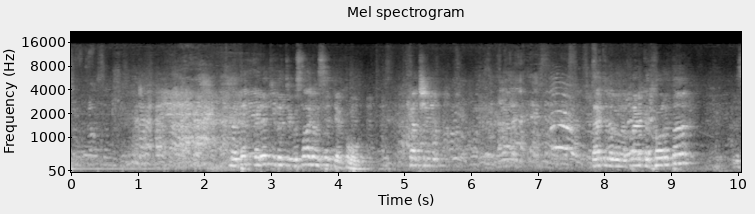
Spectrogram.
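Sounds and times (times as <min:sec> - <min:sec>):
crowd chatter: 0:00.0 - 0:10.0
man talking: 0:02.2 - 0:05.8, 0:07.8 - 0:10.0.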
